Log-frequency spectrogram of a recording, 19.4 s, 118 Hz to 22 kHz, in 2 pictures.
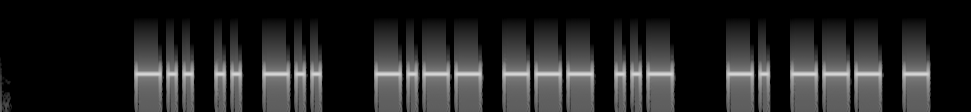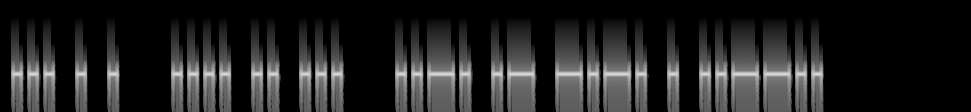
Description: Morse code, heard as a keyed tone, about 16 wpm, 700 Hz. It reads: DID YOU NOT SEE HIS FACE?
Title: Sentences from Top 1000 Words - Review Part 2 - 15wpm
